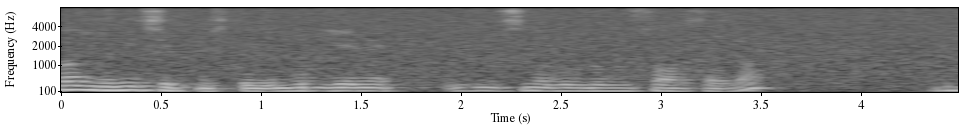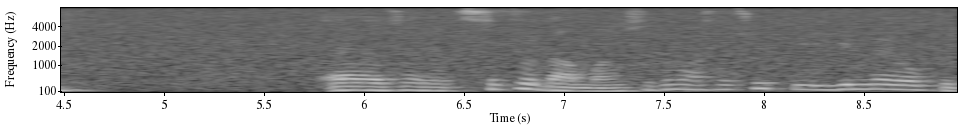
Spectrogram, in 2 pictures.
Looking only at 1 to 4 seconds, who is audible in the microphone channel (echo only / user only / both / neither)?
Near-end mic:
echo only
